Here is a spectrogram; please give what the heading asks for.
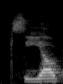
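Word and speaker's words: cout: नाम पढ़िए है ना सी आउट और सी इन पढ़ना है काउट किन नहीं पढ़ना है मैंने बहुत सारे बच्चों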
